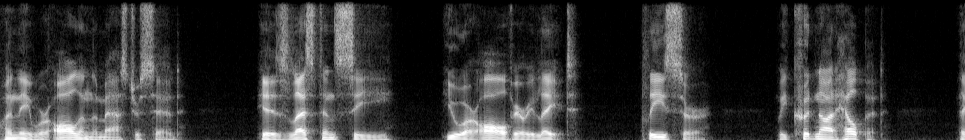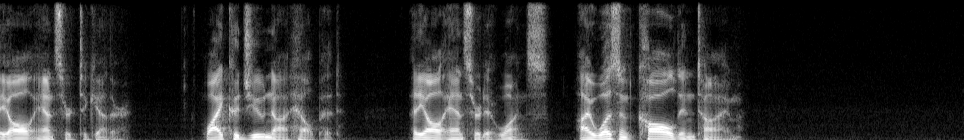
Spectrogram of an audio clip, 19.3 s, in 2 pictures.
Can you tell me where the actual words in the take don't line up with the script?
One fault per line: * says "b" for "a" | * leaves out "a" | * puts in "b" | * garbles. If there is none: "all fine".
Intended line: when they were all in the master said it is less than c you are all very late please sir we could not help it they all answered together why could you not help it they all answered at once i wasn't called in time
all fine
